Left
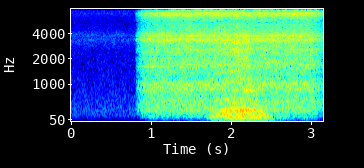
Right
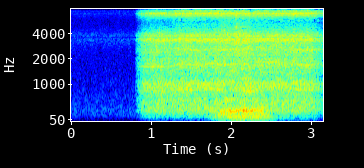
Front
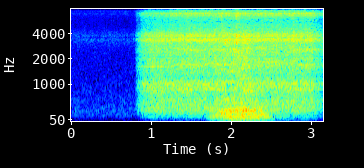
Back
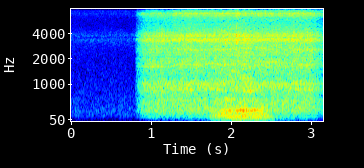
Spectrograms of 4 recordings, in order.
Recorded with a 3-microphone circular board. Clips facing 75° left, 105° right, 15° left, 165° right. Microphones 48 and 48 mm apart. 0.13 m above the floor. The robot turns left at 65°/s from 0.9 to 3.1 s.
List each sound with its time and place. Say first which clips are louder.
1.7 s a drawer: left 2 dB, even; 60° left, 1.4 m; by 2.6 s 5° left, 1.4 m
